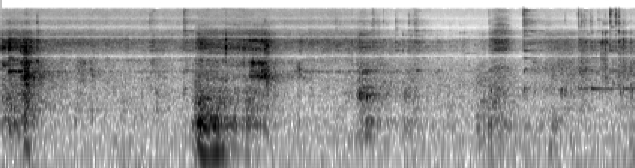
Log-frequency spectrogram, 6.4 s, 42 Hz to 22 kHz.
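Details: 11-year-old pointer mix dog, post-surgical cough worsening over a year, often at feeding or when moving: several short, harsh, dry cough bursts with abdominal/diaphragm spasm, in a quiet indoor room.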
